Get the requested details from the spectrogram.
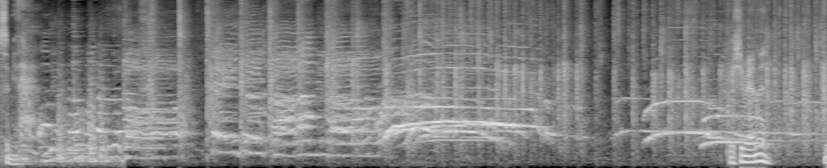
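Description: A group of young men and women sing together cheerfully.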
